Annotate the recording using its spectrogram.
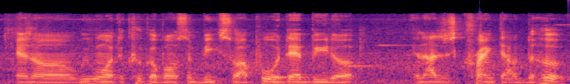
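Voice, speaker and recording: In a Memphis accent, the speaker rattles off words at a very fast pace with monotone, flat intonation over noticeable background noise. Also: man. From US South, Memphis. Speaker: rapper. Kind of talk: interview. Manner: casual, slangy.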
